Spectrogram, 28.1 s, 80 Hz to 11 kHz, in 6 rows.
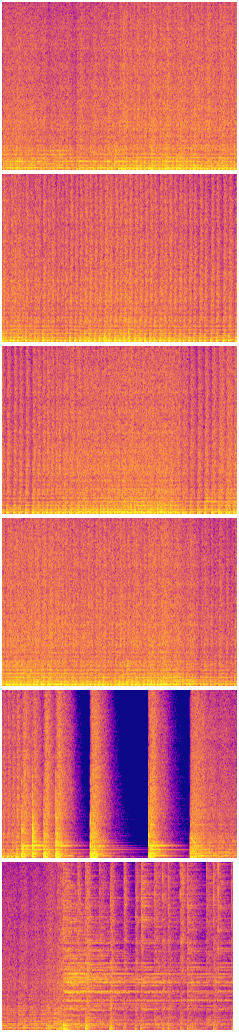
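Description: A 1960s Gretsch 4105 14x5 snare drum played with sticks: a long, continuous roll with the snare wires sizzling. About twenty seconds in come a few single strokes that ring out and stop. Near the end a beat starts, with a cymbal joining in.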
